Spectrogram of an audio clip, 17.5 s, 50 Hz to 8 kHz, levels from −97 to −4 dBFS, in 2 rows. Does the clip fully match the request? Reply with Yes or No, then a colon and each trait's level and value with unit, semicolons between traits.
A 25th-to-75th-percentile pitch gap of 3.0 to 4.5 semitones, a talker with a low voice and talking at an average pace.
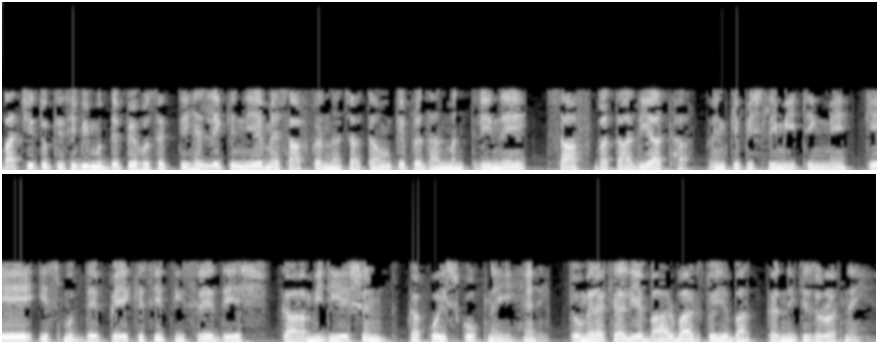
Yes: average, 4.2 semitones; low, 100 Hz; average, 190 wpm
